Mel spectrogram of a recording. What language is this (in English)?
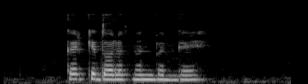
Urdu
